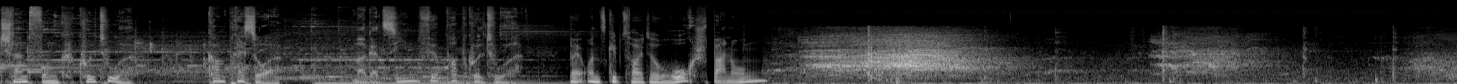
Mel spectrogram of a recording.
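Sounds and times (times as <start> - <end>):
speech: 0.1 - 1.5, 2.1 - 8.0
badminton arena crowd cheering at Olympic badminton final: 7.8 - 10.8, 11.4 - 12.9, 13.9 - 14.5.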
